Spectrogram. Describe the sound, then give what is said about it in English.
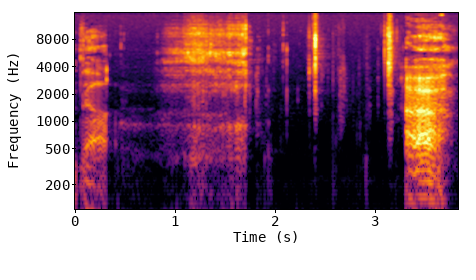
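Wet mouth noises of someone sipping a strong Williams Wolf pecan drink from a glass: a short slurp, quiet swallowing and breathy sounds in between, then a louder, harsher exhale at the end. “One sip of Amari and losing my thoughts.”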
